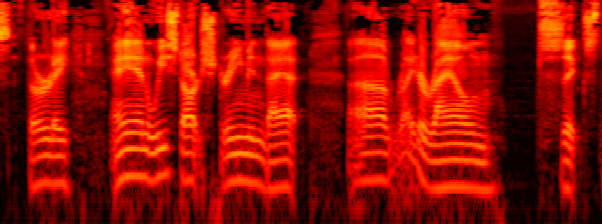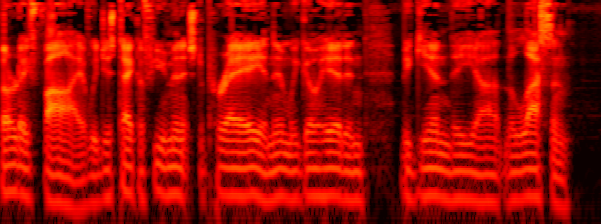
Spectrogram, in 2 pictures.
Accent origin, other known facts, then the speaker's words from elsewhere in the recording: Deal Island, Maryland, United States; We grew up together down in the Deal Island Chance, Winona area, and went on to high school together.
